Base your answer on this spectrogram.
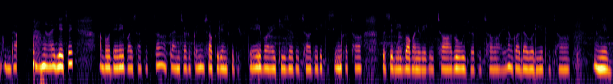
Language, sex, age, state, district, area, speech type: Nepali, female, 30-45, West Bengal, Jalpaiguri, urban, spontaneous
